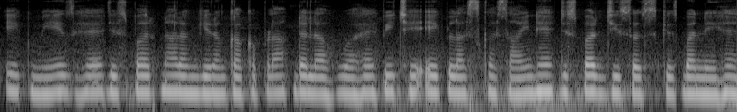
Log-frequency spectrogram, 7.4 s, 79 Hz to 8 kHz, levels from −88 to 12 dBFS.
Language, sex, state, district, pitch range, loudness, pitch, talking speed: Hindi, female, Maharashtra, Aurangabad, 170-180 Hz, -27 LUFS, 175 Hz, 185 wpm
